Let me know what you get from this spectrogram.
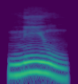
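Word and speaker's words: new: এন এর জন্য দন্তন, ই ডব্লু, এটা হচ্ছে ভাওয়েল ব্লেন্ডিং ওয়ার্ড, এর জন্য সাউন্ড হয় ইউ। তাহলে দন্তন প্লাস ইউ কি হয়ে যাবে? নিউ।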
